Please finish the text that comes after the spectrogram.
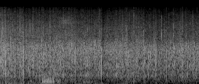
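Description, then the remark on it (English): Canned applause from a soundboard: a steady, dense wash of clapping that holds at an even loudness for the full two seconds, with no voices over it. “They need a round of applause? Soundboard.”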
